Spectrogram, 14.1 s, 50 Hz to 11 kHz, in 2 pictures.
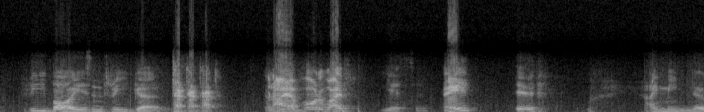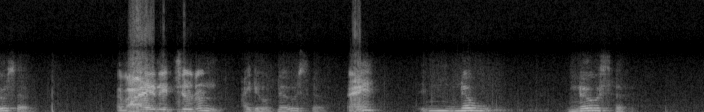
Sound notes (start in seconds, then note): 5.1 Cratchit stammers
